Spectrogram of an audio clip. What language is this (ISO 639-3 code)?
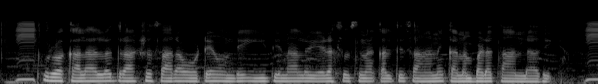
tel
